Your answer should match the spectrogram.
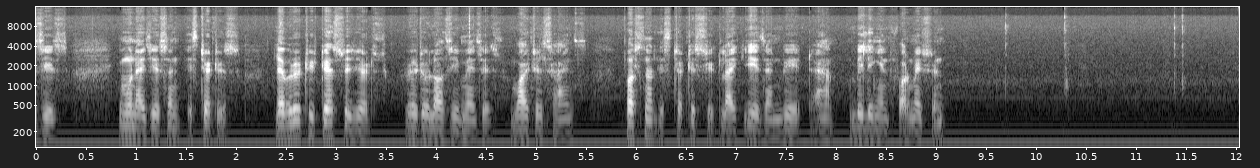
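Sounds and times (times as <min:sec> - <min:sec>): steady low hum: 0:00.0 - 0:12.0
computer mouse clicks: 0:11.4 - 0:11.6.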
